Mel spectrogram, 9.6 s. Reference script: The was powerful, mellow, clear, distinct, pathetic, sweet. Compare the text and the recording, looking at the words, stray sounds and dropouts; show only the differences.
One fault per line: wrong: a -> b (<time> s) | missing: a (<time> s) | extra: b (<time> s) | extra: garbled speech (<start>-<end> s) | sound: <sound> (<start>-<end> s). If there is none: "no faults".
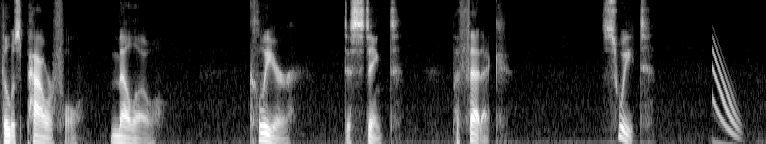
sound: chirp (8.9-9.3 s)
